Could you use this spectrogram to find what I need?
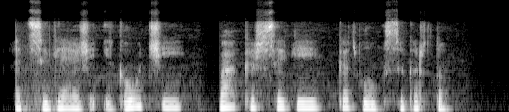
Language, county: Lithuanian, Tauragė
